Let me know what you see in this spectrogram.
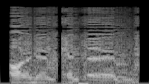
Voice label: orders confirmed, synth voice; Kenney's Sound Pack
